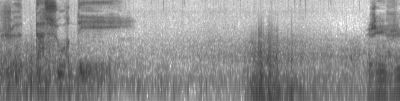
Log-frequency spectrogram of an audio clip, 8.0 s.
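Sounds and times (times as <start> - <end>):
rain-like hiss: 0.0 - 7.9
thunder clap during a storm: 0.0 - 7.9
speech: 0.8 - 2.4, 7.4 - 7.9.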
